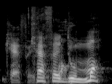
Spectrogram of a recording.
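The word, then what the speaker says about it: Café du Monde: Cafe Du Monde.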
